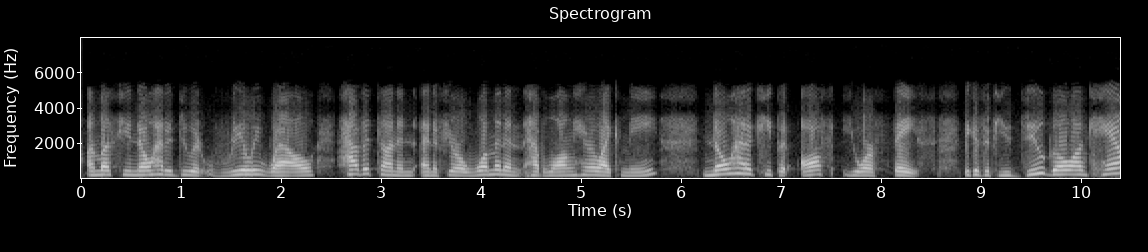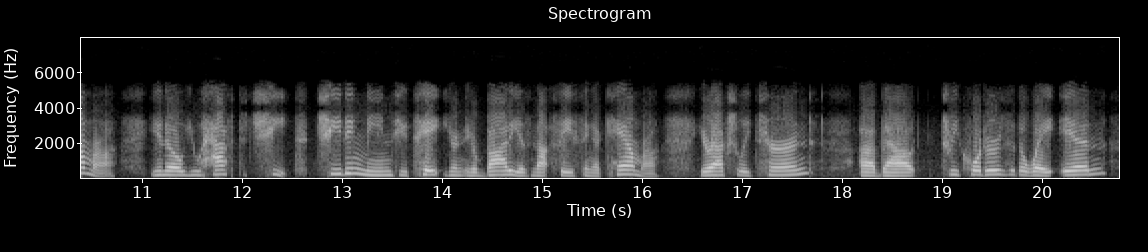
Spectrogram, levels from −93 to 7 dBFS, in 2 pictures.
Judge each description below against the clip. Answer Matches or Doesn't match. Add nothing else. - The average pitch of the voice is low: Doesn't match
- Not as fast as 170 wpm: Doesn't match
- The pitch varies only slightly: Doesn't match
